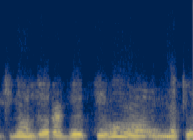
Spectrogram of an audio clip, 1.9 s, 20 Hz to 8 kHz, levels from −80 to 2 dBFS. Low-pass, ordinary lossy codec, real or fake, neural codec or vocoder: 7.2 kHz; Opus, 16 kbps; fake; codec, 44.1 kHz, 1.7 kbps, Pupu-Codec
